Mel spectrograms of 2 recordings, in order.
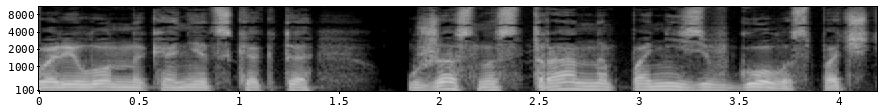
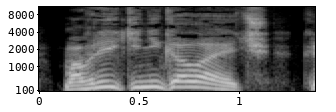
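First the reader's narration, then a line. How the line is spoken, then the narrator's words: Shout. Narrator (Russian): крикнула она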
